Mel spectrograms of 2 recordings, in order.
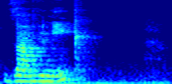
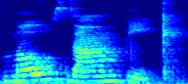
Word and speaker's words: Mozambique: Go in with the Zambique. I don't even think that's how you say it. It's Mozambique. Mozambique.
